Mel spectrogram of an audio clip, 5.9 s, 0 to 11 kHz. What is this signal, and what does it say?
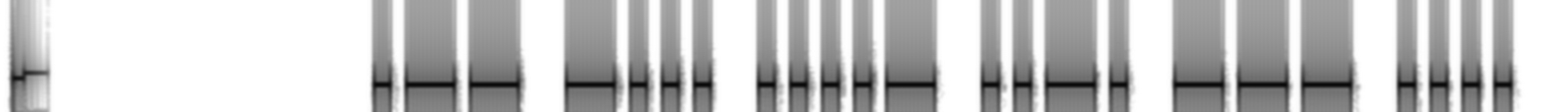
Morse code, heard as a keyed tone, about 20 wpm, 700 Hz. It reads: WB4FOH
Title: USA Call Signs Repeated 3x 20wpm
